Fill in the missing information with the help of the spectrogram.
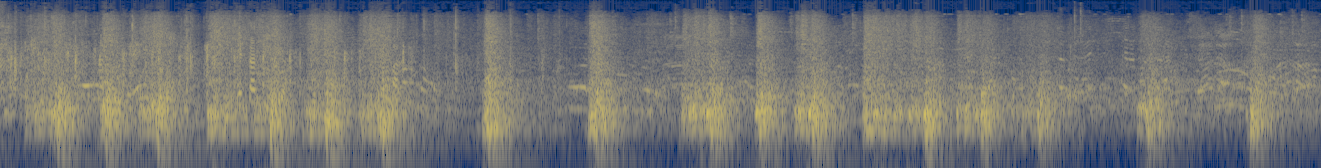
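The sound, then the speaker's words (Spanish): The paso de palio of María Santísima de los Dolores of the Veracruz brotherhood is lifted by its bearers amid a murmuring crowd, with a steady run of heavy, irregular thuds and knocks throughout, and voices chattering underneath. “Escuchamos de una levantada. El paso de palio de María Santísima de, los Dolores.”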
